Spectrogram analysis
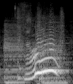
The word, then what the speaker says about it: through: Through?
